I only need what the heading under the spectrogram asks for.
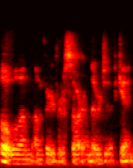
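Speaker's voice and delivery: timid, soft, meek voice, near whisper. Retelling the yeller's sudden meek apology: imitating a soft-spoken apology. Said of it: "yelling to, um, just being like".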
